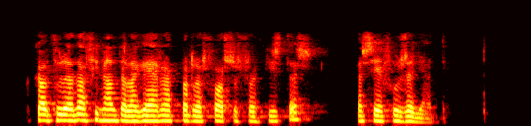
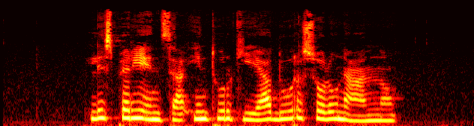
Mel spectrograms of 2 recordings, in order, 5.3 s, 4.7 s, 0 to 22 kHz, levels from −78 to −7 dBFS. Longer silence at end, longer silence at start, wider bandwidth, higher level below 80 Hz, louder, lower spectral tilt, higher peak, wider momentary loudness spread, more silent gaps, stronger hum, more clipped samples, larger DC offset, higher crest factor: first, 1 s vs 0.8 s; second, 0.4 s vs 0.9 s; second, 8 kHz vs 16 kHz; second, -60 dBFS vs -50 dBFS; about the same, -18 LUFS vs -18 LUFS; first, -6.5 dB/octave vs -4.5 dB/octave; about the same, -2 dBFS vs -2 dBFS; first, 11 LU vs 8 LU; first, 3.30-3.56 s vs none; neither; neither; neither; about the same, 16 dB vs 18 dB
